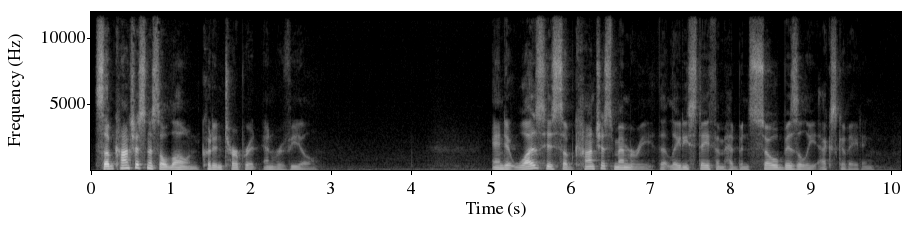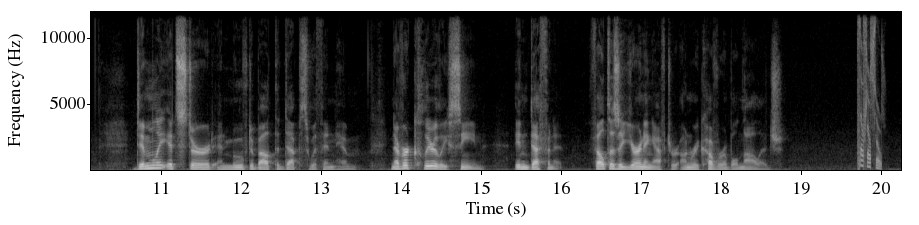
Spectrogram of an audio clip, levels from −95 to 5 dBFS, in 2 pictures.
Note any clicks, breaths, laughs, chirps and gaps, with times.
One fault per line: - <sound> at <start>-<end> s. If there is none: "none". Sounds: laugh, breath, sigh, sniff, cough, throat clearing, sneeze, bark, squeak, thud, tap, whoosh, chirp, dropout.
- chirp at 19.7-20.1 s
